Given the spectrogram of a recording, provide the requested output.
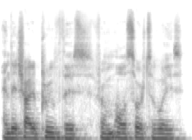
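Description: A man's voice: mid-range voice, flat delivery, moderate pace, a little mellow. A young man from Pakistan, a podcast guest talking casually and reflectively, often breaking into laughter. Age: young adult. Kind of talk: casual conversation.

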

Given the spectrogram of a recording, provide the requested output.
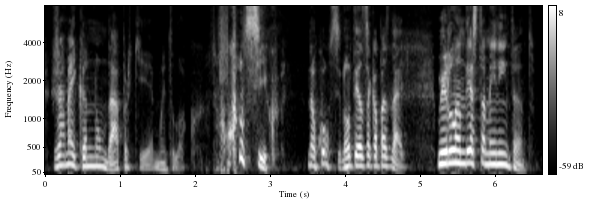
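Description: Guy, english teacher, chatty, voice swings up and down a lot. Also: medium pitch. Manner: animated, repeats and restarts words. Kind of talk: casual podcast chat.

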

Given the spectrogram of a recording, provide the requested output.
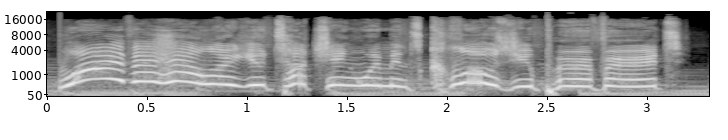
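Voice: extremely high pitch, sing-song, moderate pace, fairly bright tone, faint music behind, pitched above the performer's own voice, heavily acted. The story narrator voicing a rude, aggressive entitled mother who stretches her words out with a sneer. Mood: accusing.

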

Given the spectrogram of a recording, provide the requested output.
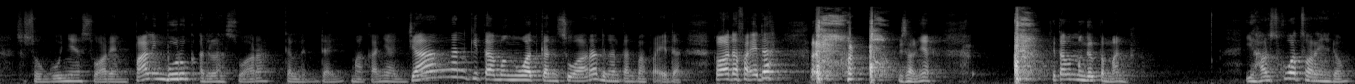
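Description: A male Islamic preacher with an Indonesian accent, reciting Arabic slowly and then explaining it in lively everyday speech. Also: mid-range voice. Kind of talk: sermon with Arabic text reading and explanation.

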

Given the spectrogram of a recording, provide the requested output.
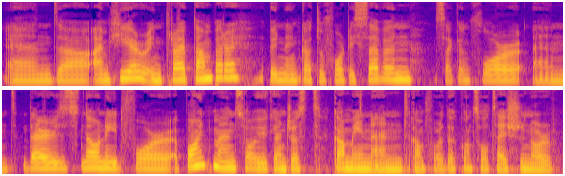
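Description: A woman's voice: lowish voice, fairly even intonation, a little slow, hardly any pauses, a little mellow. A woman with a Latvian accent answering interview questions, speaking hesitantly and often repeating words as she goes. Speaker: interview guest, business consultant for entrepreneurs.

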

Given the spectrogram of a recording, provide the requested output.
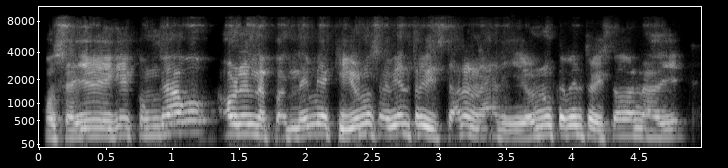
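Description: A man co-hosts a relaxed podcast, telling stories in a friendly, slangy way. His voice sits high. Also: rapid-fire. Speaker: podcast co-host. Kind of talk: casual podcast chat.

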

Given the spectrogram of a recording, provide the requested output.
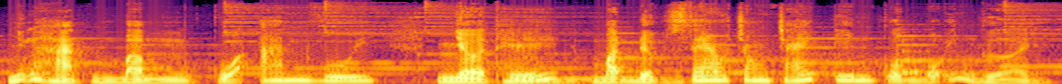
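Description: A man presenting scripted literary commentary on the radio in a measured, formal manner. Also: medium pitch, lively intonation, music in the background. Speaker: radio literary show host.

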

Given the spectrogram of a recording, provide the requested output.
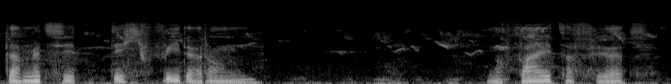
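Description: Very slow, low, soft hypnotic man. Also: steady tone. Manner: slow, soothing, hypnotic delivery with long pauses. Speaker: relaxation and sleep hypnosis guide. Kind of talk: guided deep relaxation fantasy journey. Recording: dull muffled recording with background noise.

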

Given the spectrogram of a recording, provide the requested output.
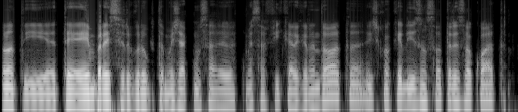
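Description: A man with a European Portuguese accent co-hosts a podcast, chatting casually about the games industry in a rambling, slangy way and often restarting sentences. His voice is lowish, mellow and fast, with fairly even intonation, and the recording is dry.

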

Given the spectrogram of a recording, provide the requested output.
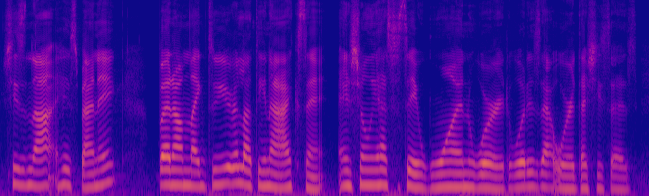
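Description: A woman hosts a podcast in an easy, casual way. Her voice is smooth and clear, in the middle of the range for a woman. She swears freely and laughs often. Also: medium pitch, steady tone, moderate pace, dry recording. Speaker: podcast host. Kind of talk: casual chat.

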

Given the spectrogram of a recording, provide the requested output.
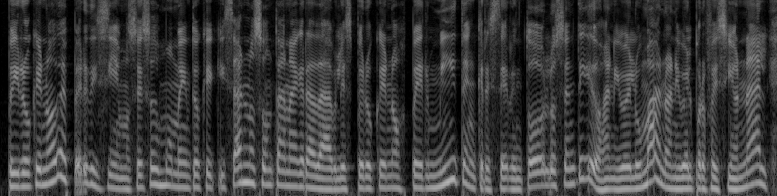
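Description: A woman co-hosting a podcast, speaking in a calm, reflective, agreeable way. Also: medium pitch, a little fast, hardly any pauses, smooth, no room sound, clean studio sound. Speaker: podcast co-host. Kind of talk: podcast conversation.

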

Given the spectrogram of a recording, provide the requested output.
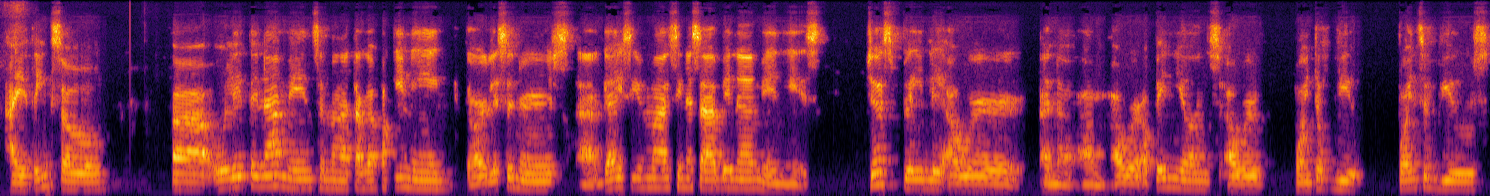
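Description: A Visayan-accented man hosting a casual podcast, talking freely and laughing often as he slips between languages. His voice sits at an ordinary middle pitch. The recording sounds dull and lo-fi. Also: takes it slowly, dark tone, slight background noise. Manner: chatty, laughs often, mixes in English. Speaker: podcast host.

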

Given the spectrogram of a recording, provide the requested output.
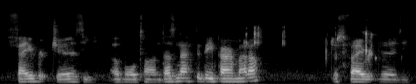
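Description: A man's voice: mid-range voice, steady tone, fast, noisy background. An Australian man hosting a podcast, chatting casually as a sports fan. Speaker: podcast host.

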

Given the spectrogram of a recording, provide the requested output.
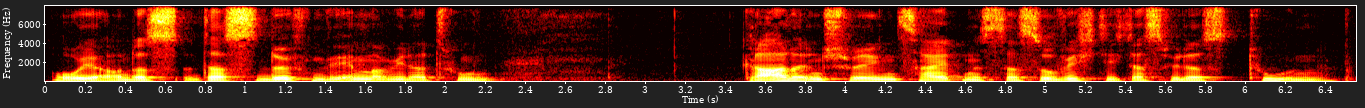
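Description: A man giving a devotional Bible talk, explaining slowly with pauses and correcting himself as he goes. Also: mid-range voice. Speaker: Bible teacher.

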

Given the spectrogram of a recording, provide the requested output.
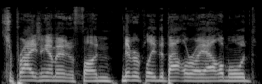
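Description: High-voiced, profane rambling man. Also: flat delivery, fast, a bit bright, no echo, clean studio sound. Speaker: podcast co-host. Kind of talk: casual chat.

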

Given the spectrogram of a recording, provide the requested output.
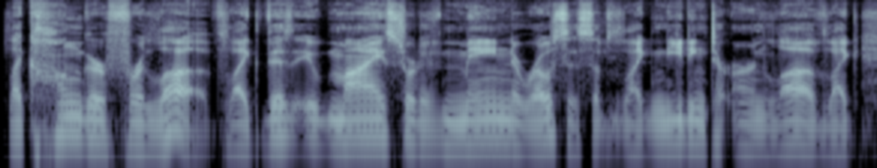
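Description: Low-voiced american guy opening up on a podcast, lots of restarts, dry close sound. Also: no room sound. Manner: reflective, halting, many restarts. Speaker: podcast guest. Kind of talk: candid casual conversation.

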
